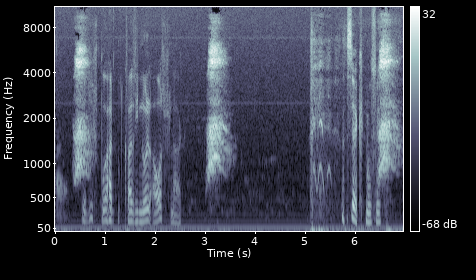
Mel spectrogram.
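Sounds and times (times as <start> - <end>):
faint raspy fox call: 0.4 - 0.8, 3.0 - 3.7, 6.4 - 6.9
speech: 0.6 - 3.2, 5.7 - 6.8
laughter: 5.1 - 5.9.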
